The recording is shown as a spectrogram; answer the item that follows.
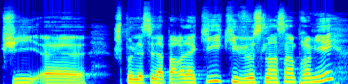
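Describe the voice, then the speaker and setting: Man, Quebec French accent, panel moderator, fairly high voice, hesitant, lots of fillers. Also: animated, a little fast, darkish tone, clean tone.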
